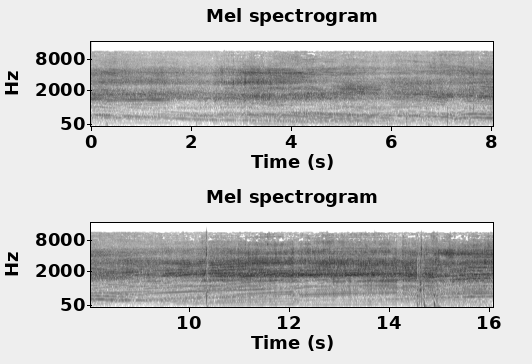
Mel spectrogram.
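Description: Several racing motorcycles' engines on a road course, revving up through the gears and easing off as they pass, their pitch rising and falling and overlapping. The engines get louder about ten seconds in.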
